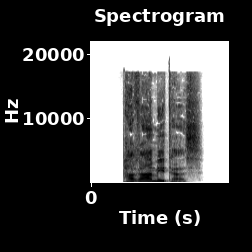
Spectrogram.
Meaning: genitive singular of Parameter
- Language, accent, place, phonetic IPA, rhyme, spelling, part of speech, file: German, Germany, Berlin, [paˈʁaːmetɐs], -aːmetɐs, Parameters, noun, De-Parameters.ogg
